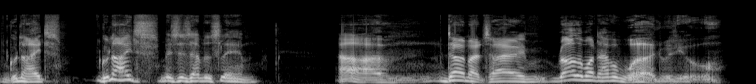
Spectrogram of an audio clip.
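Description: A man voicing a courteous, fussy upper-class older gentleman with a formal, brisk, polite manner. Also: mid-range voice, sing-song, creaky, slightly rough, dry recording, studio quality, pitched above the performer's own voice, heavily acted.

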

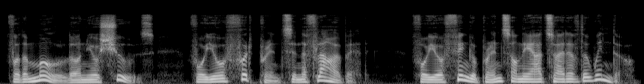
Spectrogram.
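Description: A man playing a composed, formal detective from abroad, speaking deliberately with dramatic emphasis in an audiobook. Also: medium pitch, very animated, no room sound, clean studio sound, pitched above the performer's own voice, lightly acted. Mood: dry, probing. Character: composed, precise foreign male detective, quietly theatrical.

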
